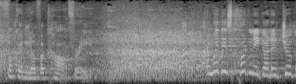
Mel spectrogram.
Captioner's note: audience laughing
